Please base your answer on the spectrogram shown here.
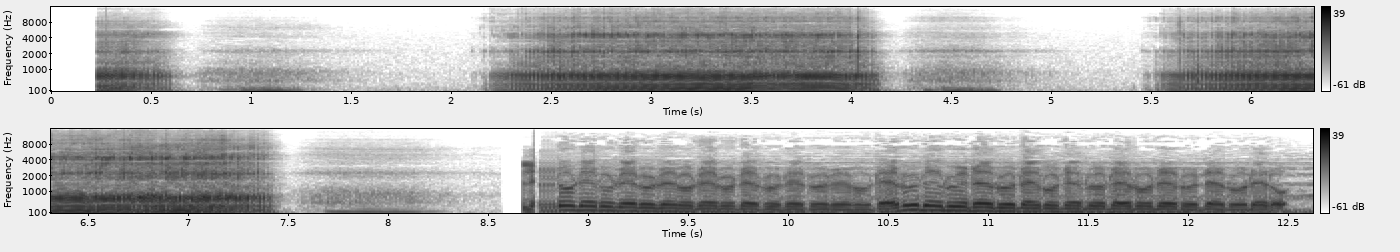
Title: Cute Dog Snoring Sound 😂😅 #dog #shorts #funny #dogs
